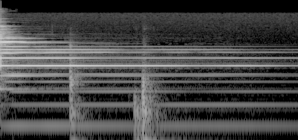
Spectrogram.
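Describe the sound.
A bell chime used as an entrance cue, with a steady ringing tone rich in overtones and two distinct strikes that swell the sound before the tone slowly fades.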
